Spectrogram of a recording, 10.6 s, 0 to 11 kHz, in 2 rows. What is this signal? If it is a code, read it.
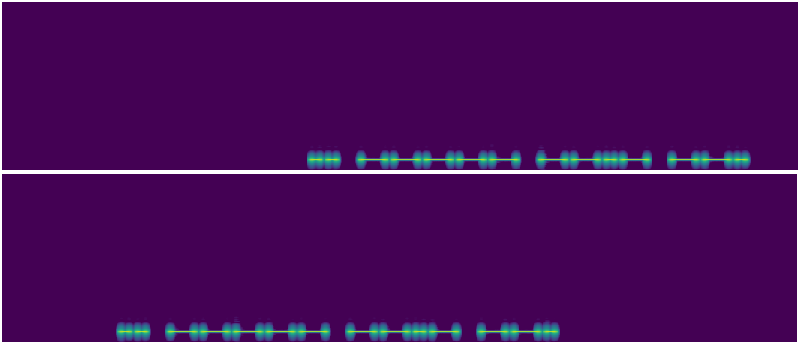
Morse code, heard as a keyed tone, about 22 wpm, 700 Hz. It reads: I0QG I0QG
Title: DXCC-100 Call Signs - 4 Characters - Repeated 2x - 22wpm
